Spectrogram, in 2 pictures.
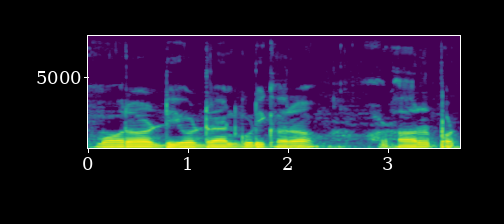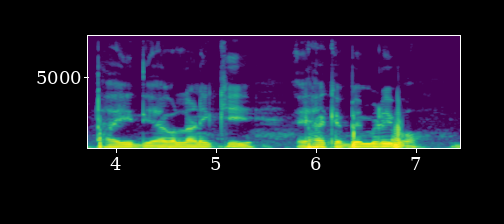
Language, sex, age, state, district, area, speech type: Odia, male, 45-60, Odisha, Kendujhar, urban, read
